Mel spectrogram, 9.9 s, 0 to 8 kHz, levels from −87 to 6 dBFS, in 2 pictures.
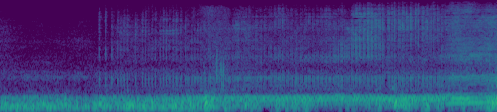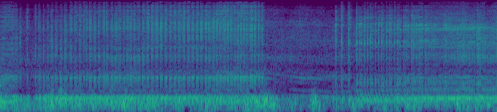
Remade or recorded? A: recorded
